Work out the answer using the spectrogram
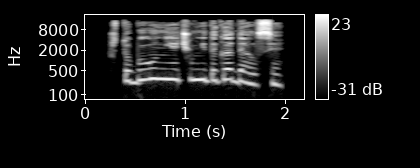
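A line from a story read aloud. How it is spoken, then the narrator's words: Sighing. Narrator (Russian): вздохнула я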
